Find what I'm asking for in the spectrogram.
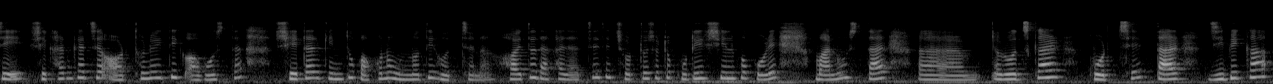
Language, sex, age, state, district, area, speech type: Bengali, female, 45-60, West Bengal, Purulia, urban, spontaneous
